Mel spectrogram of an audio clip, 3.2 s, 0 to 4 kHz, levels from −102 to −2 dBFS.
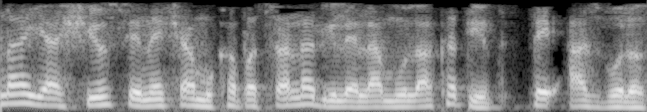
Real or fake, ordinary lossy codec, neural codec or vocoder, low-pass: fake; MP3, 24 kbps; codec, 16 kHz, 16 kbps, FunCodec, trained on Chinese and English, 50 frames a second; 3.6 kHz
